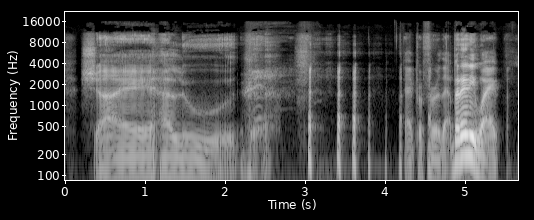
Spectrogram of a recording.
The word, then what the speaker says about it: Shai-Hulud: Anyway, except for Shai-Hulud, which I prefer to pronounce like the guy in the 84 movie. Shai-Hulud.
